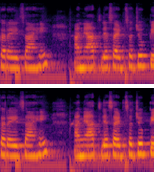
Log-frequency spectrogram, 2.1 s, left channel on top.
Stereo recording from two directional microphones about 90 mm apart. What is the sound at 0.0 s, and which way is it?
A woman's voice, 40° right (ahead or behind).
